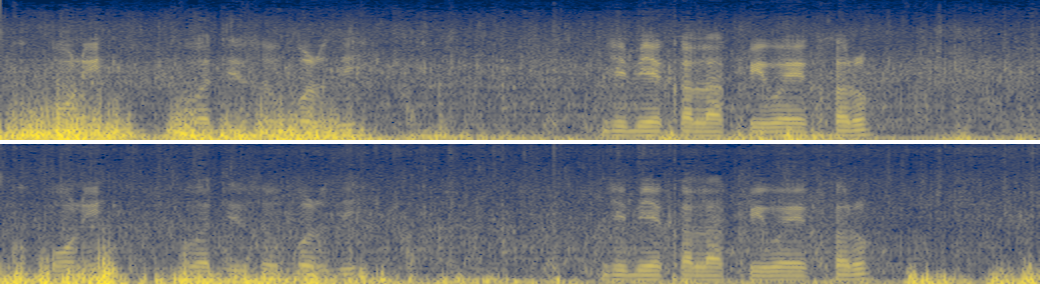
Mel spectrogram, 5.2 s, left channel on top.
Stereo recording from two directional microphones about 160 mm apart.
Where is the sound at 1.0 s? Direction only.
15° right (ahead or behind).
